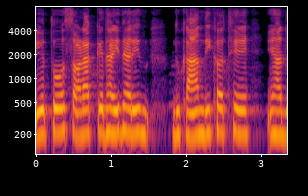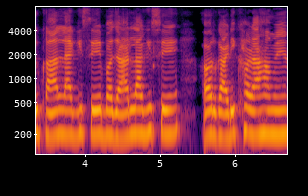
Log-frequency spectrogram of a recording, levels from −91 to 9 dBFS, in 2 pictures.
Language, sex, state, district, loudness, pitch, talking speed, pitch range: Chhattisgarhi, female, Chhattisgarh, Sarguja, -15 LUFS, 200 Hz, 160 wpm, 195-205 Hz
